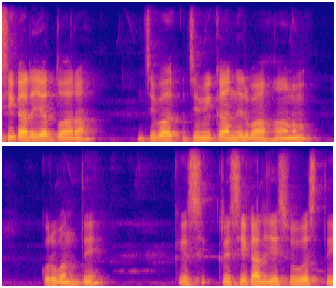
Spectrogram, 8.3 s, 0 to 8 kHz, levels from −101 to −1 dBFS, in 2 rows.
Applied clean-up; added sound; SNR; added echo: none; none; none; none.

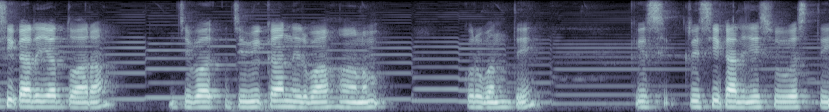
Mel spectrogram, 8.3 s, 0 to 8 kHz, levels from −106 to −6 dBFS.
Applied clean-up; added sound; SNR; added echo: none; Wind instrument, woodwind instrument; 20 dB; none.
